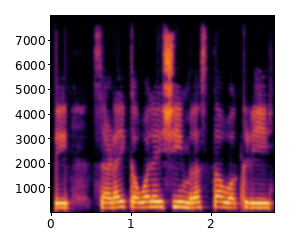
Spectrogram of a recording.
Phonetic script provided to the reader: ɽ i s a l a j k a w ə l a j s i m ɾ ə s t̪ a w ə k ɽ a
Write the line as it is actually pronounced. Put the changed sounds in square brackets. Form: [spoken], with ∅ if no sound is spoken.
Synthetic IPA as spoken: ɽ i s a [ɽ] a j k a w ə l a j [ʃ] i m ɾ ə s t̪ a w ə k ɽ [i]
